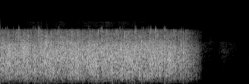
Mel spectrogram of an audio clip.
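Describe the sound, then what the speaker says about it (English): A thick burst of close, loud applause runs for about two seconds and then cuts off abruptly into silence, like a dropped-in clapping effect. "Let's give them all a round of applause and all that good stuff."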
